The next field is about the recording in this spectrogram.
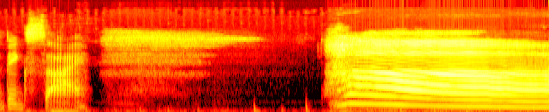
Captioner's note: inhales deeply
